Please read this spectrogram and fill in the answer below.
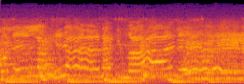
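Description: Upper Egyptian Saidi folk music: a steady low beat under a wavering, ornamented melody line that bends up and down in pitch.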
